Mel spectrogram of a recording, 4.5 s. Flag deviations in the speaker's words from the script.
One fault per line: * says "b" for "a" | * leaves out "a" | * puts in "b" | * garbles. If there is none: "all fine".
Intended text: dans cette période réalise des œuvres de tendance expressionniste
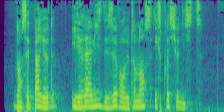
* puts in "il"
